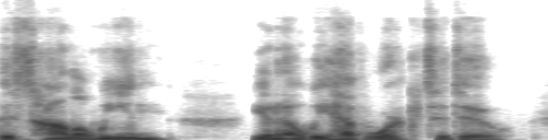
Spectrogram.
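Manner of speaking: smooth, monotone ghost voice. Praising an actress as a voice actor: monotone smooth Sheri Moon Zombie voice. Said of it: "it's monotone when she plays the ghost".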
